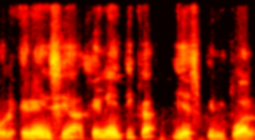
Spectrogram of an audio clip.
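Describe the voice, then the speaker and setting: The man's voice sits fairly high in pitch. The sound is dry and close, with no echo. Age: 60s. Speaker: Afro-Venezuelan religious leader. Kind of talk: interview. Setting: outdoors in a park.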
